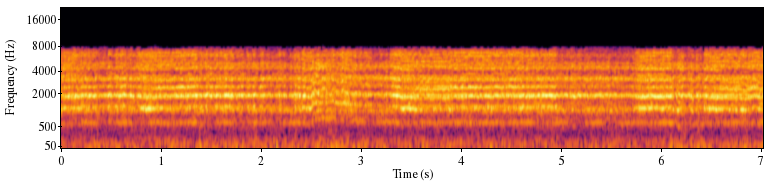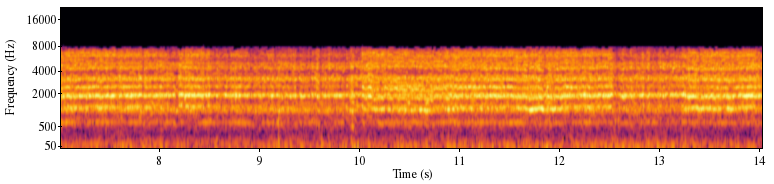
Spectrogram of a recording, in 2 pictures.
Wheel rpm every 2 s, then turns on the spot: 170, 180, 160, 160, 170, 160, 170.
none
